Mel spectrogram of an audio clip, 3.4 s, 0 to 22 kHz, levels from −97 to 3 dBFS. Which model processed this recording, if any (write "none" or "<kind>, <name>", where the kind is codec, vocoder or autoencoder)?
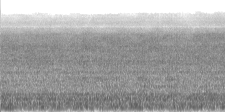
codec, DAC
